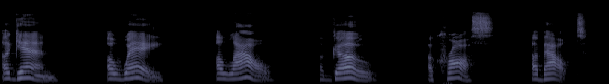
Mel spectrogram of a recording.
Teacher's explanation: notice how the a at the beginning that I've highlighted in red represents schwa. While the second syllable is stressed or accented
